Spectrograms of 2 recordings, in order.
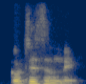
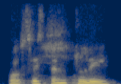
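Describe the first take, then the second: First: The syllables are relaxed and run together. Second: Every syllable is pronounced fully and strongly. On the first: "you will say it naturally" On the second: "very pronounced"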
